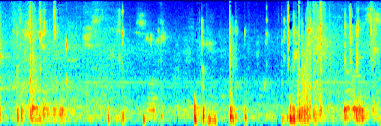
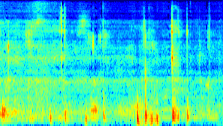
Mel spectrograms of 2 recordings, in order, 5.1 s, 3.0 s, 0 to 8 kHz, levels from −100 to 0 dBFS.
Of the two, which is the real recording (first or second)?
first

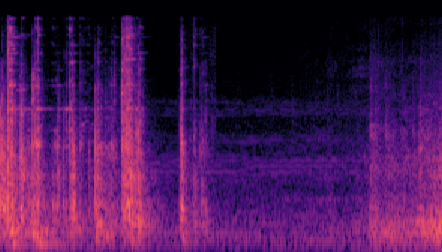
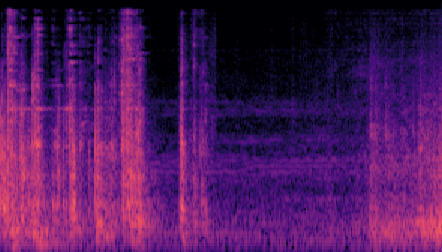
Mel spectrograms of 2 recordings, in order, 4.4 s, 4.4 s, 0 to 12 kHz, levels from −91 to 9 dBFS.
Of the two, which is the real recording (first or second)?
first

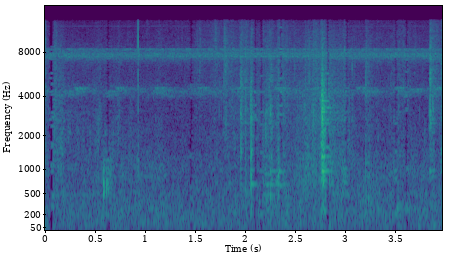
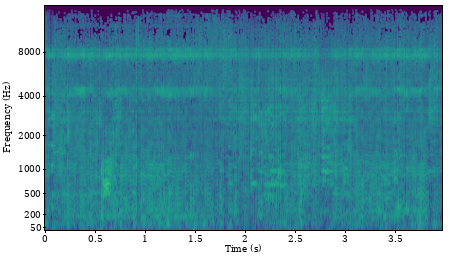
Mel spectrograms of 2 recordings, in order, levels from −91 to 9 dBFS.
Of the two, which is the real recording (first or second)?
first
